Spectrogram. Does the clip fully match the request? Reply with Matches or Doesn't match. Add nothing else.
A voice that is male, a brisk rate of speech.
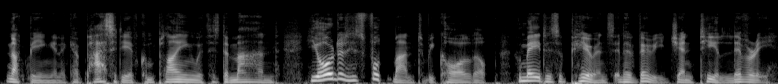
Matches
